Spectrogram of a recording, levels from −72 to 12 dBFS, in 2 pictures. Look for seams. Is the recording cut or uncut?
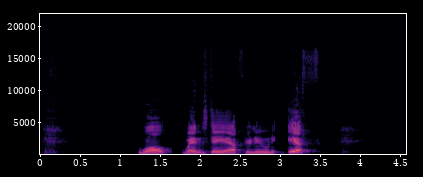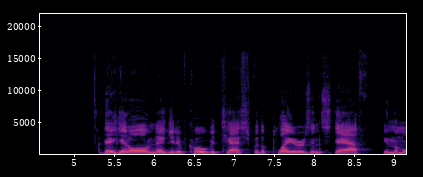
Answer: cut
